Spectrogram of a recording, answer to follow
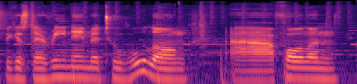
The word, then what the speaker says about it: Wo Long: they renamed it to wulong uh fallen actually they pronounced it war warlong fallen dynasty and so there are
